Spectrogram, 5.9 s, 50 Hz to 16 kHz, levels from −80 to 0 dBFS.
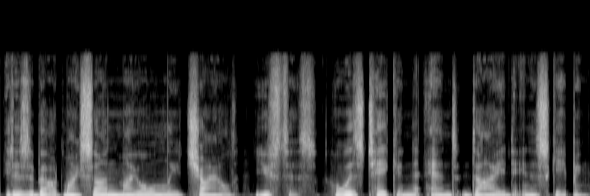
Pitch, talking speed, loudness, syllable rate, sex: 120 Hz, 165 wpm, -17 LUFS, 4.2 syllables/s, male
